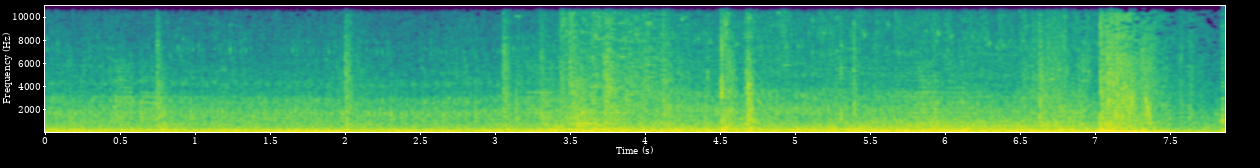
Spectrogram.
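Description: A small plane's propeller engine drones steadily.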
